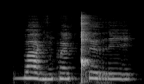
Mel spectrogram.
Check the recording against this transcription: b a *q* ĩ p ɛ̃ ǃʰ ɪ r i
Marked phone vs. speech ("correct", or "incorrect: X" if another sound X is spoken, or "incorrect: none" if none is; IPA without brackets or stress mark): incorrect: ɡ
